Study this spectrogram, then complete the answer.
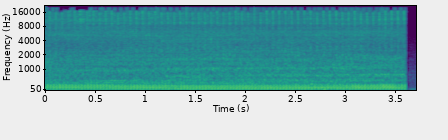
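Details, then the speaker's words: Vauxhall Calibra under restoration, after fixing split, rotted exhaust: steady, even low idle with no puffing or blowing until it cuts off; lovely and quiet again. "this is the state of the exhaust it's literally split all the way along and the end has just rotted away there we go lovely and quiet again"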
